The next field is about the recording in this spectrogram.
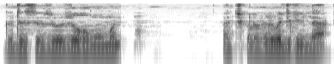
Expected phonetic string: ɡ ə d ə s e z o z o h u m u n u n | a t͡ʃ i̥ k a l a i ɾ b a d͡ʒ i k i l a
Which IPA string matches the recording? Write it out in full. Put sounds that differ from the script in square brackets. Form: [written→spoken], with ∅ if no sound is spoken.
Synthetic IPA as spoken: ɡ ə d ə s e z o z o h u m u [n→m] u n | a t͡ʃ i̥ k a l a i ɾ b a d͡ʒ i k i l a

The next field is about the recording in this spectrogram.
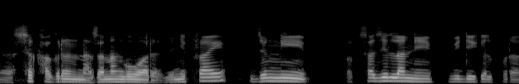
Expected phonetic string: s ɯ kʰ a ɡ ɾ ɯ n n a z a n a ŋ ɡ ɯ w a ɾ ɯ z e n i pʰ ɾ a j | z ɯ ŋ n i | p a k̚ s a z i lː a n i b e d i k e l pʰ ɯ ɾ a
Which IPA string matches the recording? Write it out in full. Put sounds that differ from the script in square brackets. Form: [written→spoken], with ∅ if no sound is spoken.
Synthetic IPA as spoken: s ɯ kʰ a ɡ ɾ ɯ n n a z a n a ŋ ɡ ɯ w a ɾ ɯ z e n i pʰ ɾ a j | z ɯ ŋ n i | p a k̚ s a z i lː a n i [b→m] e d i k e l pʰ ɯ ɾ a

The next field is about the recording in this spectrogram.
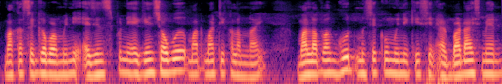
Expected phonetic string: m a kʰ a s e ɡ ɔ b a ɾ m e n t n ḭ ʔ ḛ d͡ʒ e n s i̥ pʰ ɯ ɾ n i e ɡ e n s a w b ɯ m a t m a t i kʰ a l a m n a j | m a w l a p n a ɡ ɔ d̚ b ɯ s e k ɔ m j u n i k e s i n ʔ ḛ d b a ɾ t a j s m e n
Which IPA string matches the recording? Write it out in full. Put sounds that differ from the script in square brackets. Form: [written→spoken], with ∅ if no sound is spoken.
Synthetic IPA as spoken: m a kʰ a s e ɡ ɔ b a ɾ m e n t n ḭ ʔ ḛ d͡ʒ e n s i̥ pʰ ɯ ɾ n i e ɡ e n s a w b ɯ m a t m a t i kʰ a l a m n a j | m a [w→∅] l a p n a ɡ [ɔ→u] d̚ [b→m] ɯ s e k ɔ m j u n i k e s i n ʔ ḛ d b a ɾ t a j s m e n

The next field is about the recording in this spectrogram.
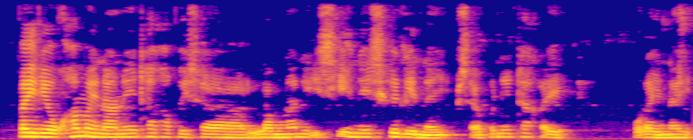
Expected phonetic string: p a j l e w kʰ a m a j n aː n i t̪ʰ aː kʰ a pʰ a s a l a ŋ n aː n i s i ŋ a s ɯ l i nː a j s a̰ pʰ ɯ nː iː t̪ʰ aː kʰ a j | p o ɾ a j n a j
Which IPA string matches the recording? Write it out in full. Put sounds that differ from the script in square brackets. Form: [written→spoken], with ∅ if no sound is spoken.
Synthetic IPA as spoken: p a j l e w kʰ a m a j n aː n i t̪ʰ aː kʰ a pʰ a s a l a ŋ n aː n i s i [ŋ→n] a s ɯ l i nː a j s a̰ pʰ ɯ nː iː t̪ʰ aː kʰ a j | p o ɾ a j n a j

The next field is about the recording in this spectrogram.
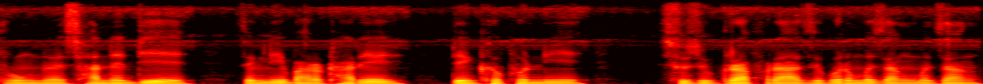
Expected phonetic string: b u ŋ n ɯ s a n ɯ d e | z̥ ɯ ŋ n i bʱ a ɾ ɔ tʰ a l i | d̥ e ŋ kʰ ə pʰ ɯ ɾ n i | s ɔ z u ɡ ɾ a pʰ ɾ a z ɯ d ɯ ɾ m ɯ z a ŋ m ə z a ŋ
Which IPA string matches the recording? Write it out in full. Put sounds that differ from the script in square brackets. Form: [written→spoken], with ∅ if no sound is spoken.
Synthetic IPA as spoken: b u ŋ n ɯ s a n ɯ d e | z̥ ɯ ŋ n i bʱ a ɾ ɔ tʰ a [l→ɾ] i | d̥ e ŋ kʰ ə pʰ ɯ ɾ n i | s [ɔ→u] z u ɡ ɾ a pʰ ɾ a z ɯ [d→b] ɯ ɾ m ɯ z a ŋ m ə z a ŋ

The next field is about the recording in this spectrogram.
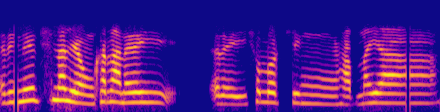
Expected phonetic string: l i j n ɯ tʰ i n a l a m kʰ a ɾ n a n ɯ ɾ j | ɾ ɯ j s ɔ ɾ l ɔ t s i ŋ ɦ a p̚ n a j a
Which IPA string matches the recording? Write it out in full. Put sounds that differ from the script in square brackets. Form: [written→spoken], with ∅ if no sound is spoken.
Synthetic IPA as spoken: [l→ɾ] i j n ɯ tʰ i n a l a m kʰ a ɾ n a n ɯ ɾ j | ɾ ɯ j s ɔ [ɾ→∅] l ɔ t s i ŋ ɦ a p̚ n a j a

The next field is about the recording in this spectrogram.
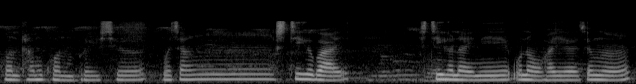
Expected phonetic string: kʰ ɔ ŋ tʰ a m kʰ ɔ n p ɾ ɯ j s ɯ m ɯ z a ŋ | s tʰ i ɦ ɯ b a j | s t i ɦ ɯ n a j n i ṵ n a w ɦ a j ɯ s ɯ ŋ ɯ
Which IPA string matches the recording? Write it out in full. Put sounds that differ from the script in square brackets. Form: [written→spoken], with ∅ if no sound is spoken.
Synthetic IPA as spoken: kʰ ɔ [ŋ→n] tʰ a m kʰ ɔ n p ɾ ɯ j s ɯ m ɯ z a ŋ | s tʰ i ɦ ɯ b a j | s t i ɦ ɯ n a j n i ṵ n a w ɦ a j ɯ [s→z] ɯ ŋ ɯ

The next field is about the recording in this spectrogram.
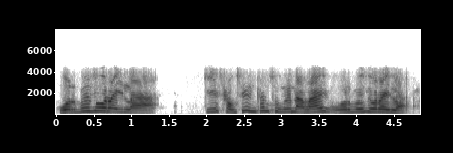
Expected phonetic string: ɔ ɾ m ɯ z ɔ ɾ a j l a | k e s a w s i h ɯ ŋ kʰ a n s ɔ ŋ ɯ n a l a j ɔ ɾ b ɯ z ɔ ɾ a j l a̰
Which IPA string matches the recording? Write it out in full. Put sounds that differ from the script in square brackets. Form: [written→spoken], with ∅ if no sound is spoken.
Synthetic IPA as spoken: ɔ ɾ [m→b] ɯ z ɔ ɾ a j l a | k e s a w s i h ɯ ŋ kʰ a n s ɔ ŋ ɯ n a l a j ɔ ɾ b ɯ z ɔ ɾ a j l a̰

